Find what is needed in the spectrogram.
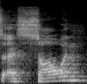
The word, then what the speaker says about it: Samhain: It's Samhain is how it's pronounced. They pronounced it wrong in the movie.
